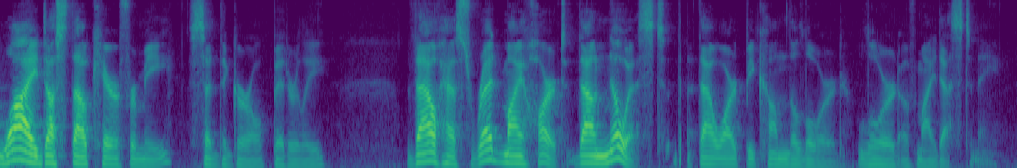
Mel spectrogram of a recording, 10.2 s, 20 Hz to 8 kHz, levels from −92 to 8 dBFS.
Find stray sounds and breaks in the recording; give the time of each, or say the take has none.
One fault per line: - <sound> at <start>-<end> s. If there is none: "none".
- dropout at 6.8-6.9 s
